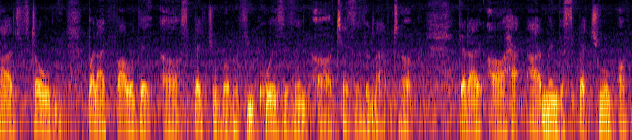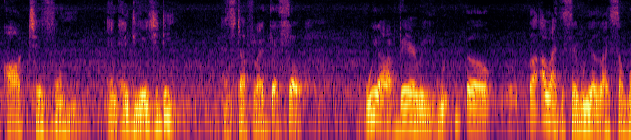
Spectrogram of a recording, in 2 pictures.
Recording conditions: background noise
